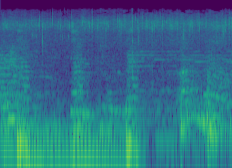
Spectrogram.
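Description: Oil sizzling in a frying pan as breaded slices fry, with background music playing underneath.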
